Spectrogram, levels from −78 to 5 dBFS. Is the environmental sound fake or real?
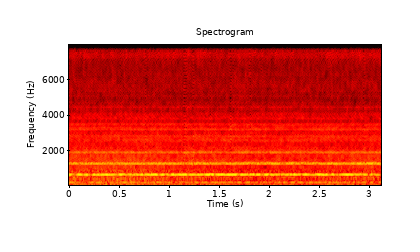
fake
